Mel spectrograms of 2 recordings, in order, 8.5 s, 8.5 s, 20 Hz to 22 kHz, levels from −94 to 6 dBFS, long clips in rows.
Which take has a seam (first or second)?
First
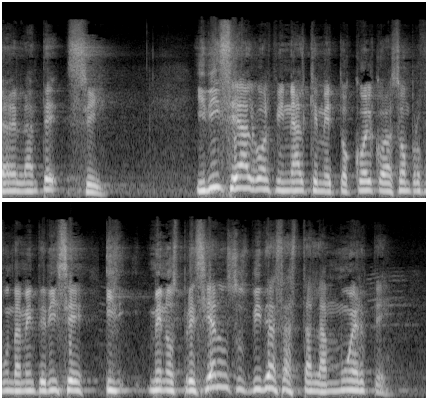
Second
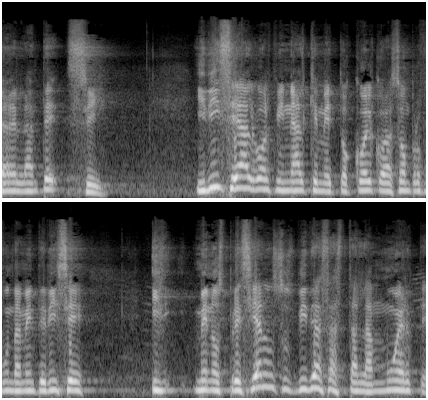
first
